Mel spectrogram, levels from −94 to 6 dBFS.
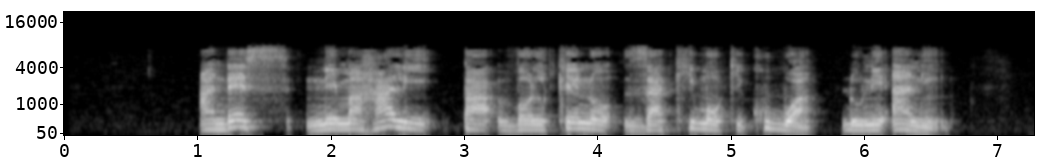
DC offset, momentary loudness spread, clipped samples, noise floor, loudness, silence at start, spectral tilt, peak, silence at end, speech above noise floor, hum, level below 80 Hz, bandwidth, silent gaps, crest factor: under 0.1%; 8 LU; under 0.1%; -77 dBFS; -20 LUFS; 1 s; -5 dB/octave; -2 dBFS; 0.65 s; 58 dB; none; -58 dBFS; 8.2 kHz; none; 20 dB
